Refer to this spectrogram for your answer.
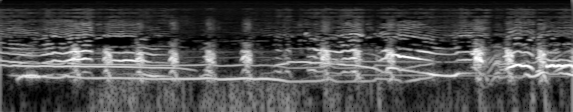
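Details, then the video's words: Wolves howl as a group, one low steady howl running underneath while others add rapid yips and short barking yelps roughly twice a second, then rising wavering howls at the close. "THE SOUND OF HOWLING WOLVES"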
